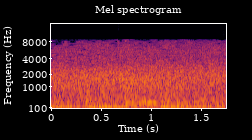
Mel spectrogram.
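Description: A dense, steady wash of loud clapping, with no gaps between the claps and no voices, like a crowd applauding throughout the short stretch.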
